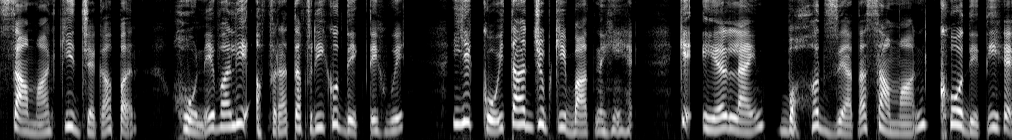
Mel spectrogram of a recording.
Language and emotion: Urdu, disgusted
